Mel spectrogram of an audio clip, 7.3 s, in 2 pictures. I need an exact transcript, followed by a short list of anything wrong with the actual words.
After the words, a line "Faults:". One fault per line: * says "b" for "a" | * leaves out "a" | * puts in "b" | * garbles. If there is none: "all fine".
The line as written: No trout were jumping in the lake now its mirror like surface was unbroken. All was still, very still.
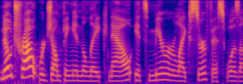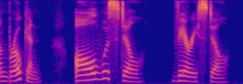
No trout were jumping in the lake now its mirror like surface was unbroken. All was still, very still.
Faults:
all fine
